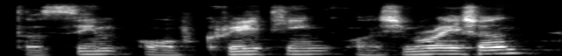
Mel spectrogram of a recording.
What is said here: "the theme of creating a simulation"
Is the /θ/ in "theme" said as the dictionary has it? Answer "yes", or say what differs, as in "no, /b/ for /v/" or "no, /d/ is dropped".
no, /s/ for /θ/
